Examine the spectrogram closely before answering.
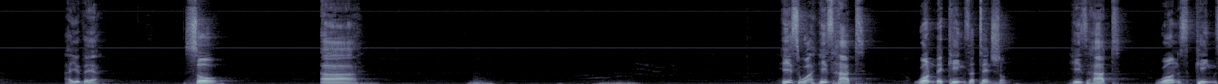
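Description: A man speaks into a microphone with emphasis, in short bursts separated by pauses.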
